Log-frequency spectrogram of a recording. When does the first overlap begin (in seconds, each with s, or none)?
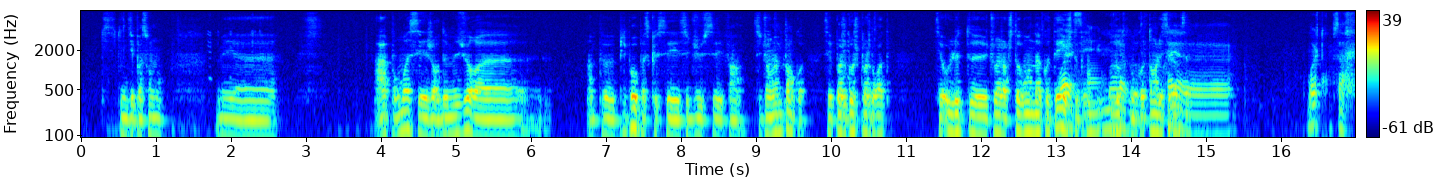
13.0 s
